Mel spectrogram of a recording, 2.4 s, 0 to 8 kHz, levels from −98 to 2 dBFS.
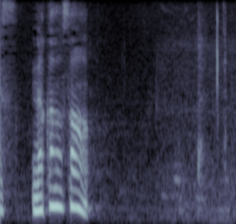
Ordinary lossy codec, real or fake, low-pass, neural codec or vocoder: none; real; none; none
